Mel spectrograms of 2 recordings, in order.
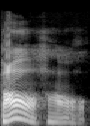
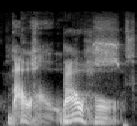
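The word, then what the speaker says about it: Baohaus: Yeah, but this one is spelled like Korean buns. Oh. So it's ba- B-A-O-H-A-U-S. Yeah, yeah, okay. Bauhaus. Bauhaus.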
